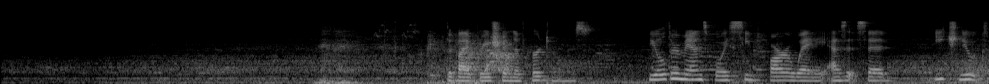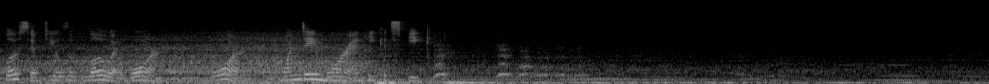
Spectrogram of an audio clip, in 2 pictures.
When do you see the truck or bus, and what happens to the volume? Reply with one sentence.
You can hear the truck or bus from 0.0 to 19.7 s, getting louder then quieter.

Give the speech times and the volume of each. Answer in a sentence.
You can hear the speech from 4.5 to 14.3 s, at a steady volume.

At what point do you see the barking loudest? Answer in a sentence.
The loudest moment of the barking is at 5 seconds.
